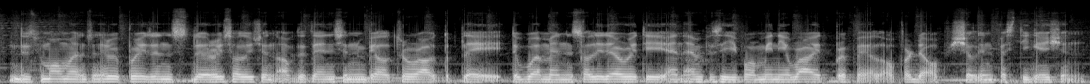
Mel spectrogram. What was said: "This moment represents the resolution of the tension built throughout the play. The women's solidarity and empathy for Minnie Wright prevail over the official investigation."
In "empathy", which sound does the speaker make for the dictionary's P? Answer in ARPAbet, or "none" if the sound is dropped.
F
